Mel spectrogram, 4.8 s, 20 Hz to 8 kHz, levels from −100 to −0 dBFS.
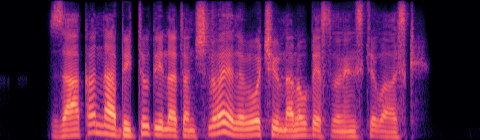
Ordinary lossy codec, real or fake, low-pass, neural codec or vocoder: none; fake; none; codec, 16 kHz, 0.5 kbps, X-Codec, HuBERT features, trained on general audio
